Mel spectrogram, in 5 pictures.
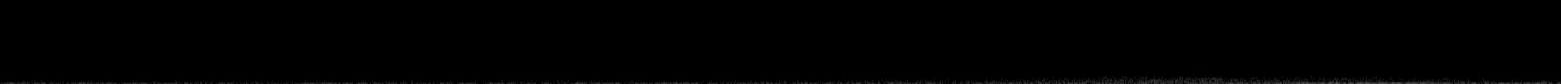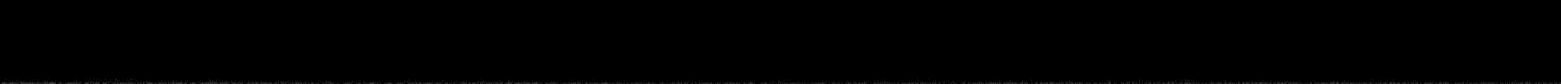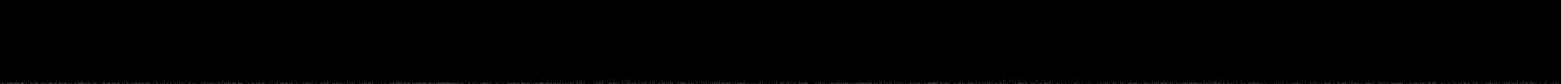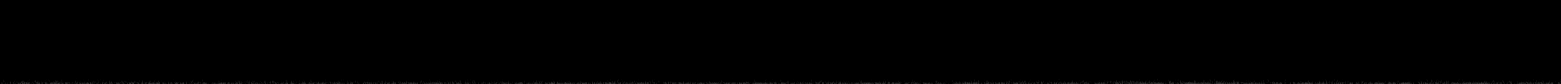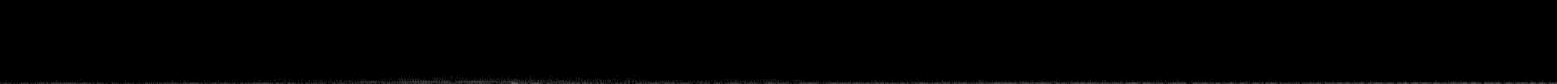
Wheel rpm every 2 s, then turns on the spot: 0, 0, 0, 0, 0, 0, 0, 0, 0, 0, 0, 0, 0, 0, 0, 0, 0, 0, 0, 0, 0, 0, 0, 0, 0, 0, 0, 0, 0, 0, 0, 0, 0, 0, 0, 0, 0, 0, 0.
none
